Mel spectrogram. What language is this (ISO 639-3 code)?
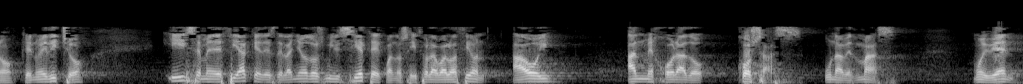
spa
